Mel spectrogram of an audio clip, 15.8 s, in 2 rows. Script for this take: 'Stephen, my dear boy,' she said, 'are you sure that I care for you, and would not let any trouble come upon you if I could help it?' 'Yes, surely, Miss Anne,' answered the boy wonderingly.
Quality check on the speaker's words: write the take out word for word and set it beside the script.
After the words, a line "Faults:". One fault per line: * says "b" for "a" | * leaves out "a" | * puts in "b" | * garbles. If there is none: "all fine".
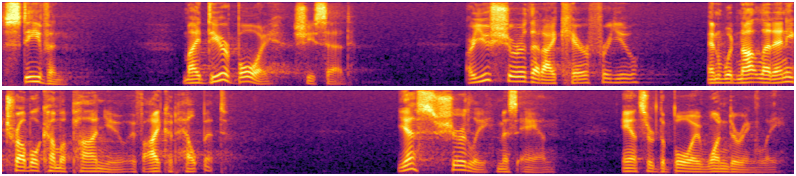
'Stephen, my dear boy,' she said, 'are you sure that I care for you, and would not let any trouble come upon you if I could help it?' 'Yes, surely, Miss Anne,' answered the boy wonderingly.
Faults:
all fine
